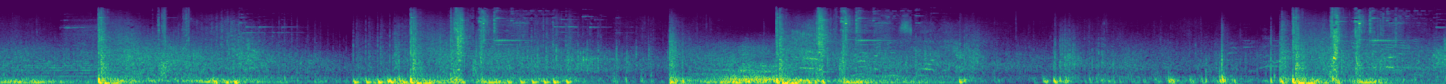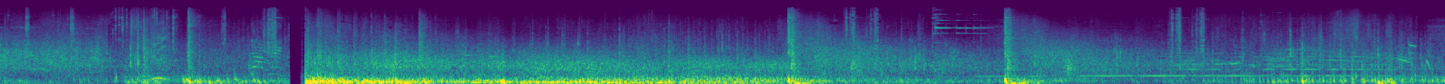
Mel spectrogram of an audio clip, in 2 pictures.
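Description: Explosions rumble and boom in the distance.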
